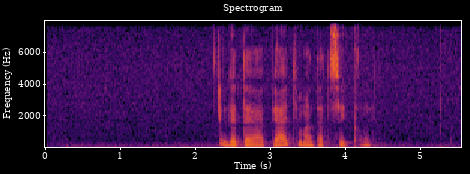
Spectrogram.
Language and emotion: Russian, neutral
